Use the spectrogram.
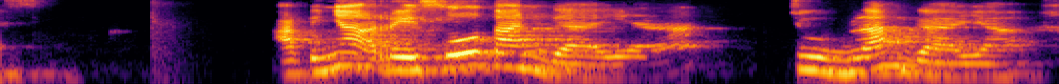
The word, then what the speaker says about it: sigma: Nah, apabila resultan gaya besar, nah resultan ini loh, simbolnya sigma, ini bacanya sigma.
